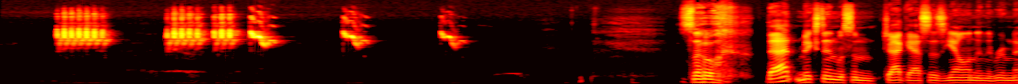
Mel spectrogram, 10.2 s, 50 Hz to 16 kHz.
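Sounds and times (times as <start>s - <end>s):
faint low hum: 0.0s - 10.1s
northern mockingbird singing buzzy rattling bursts: 0.6s - 3.8s, 4.4s - 5.2s
speech: 6.9s - 10.1s.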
